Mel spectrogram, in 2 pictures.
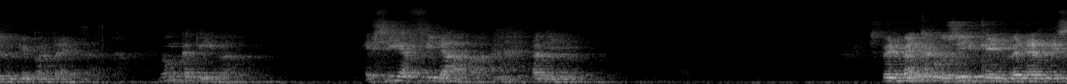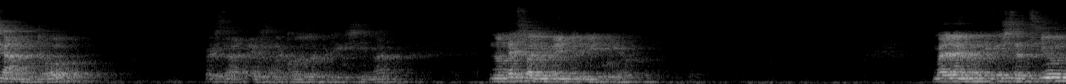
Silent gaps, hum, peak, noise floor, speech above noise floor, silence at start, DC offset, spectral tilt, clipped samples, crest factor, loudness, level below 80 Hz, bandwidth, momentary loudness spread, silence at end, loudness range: none; none; -12 dBFS; -63 dBFS; 34 dB; 0 s; under 0.1%; -5 dB/octave; under 0.1%; 22 dB; -31 LUFS; -62 dBFS; 16.5 kHz; 21 LU; 0 s; 14 LU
